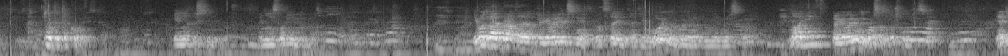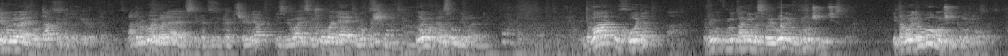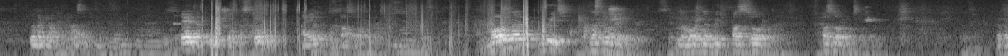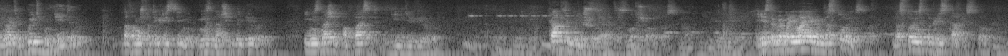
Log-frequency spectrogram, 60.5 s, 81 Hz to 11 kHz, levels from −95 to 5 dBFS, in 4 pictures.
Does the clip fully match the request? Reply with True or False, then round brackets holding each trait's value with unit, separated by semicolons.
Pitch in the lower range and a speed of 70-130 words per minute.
True (125 Hz; 125 wpm)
